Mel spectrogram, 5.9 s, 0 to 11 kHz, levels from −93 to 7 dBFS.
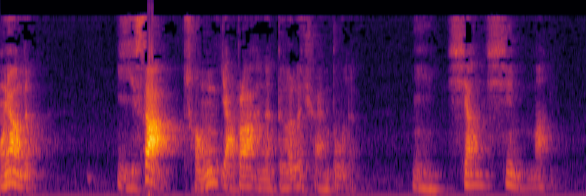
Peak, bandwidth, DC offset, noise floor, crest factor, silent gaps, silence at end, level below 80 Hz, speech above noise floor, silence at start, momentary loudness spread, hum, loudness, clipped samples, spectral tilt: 0 dBFS; 11 kHz; under 0.1%; -63 dBFS; 24 dB; none; 0.4 s; -62 dBFS; 41 dB; 0 s; 28 LU; none; -19 LUFS; under 0.1%; -3.5 dB/octave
